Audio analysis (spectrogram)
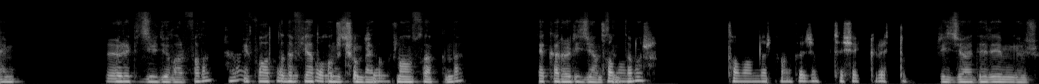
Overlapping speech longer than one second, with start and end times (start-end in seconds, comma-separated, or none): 2.3-4.1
